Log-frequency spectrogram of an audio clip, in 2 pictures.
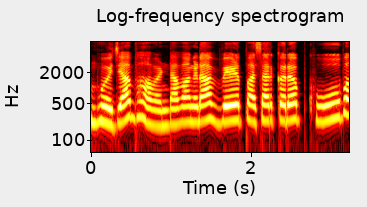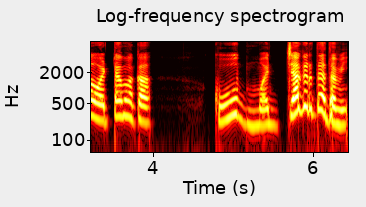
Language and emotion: Goan Konkani, happy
